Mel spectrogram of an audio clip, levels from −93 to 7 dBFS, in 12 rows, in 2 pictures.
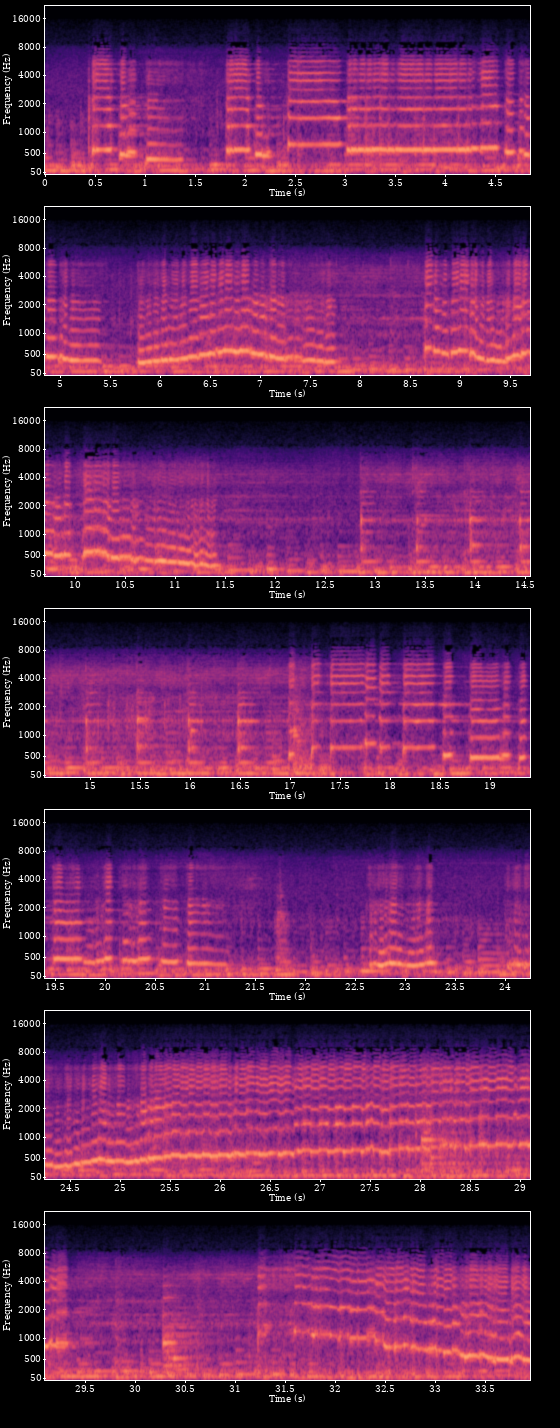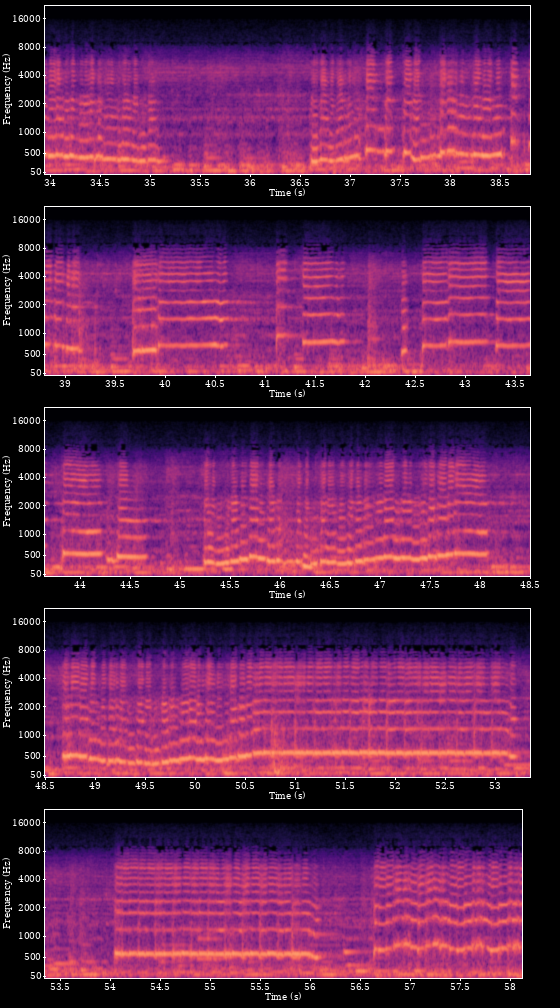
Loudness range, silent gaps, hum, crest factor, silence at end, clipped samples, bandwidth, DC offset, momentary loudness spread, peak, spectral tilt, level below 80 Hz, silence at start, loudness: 5 LU; none; none; 12 dB; 0 s; under 0.1%; 10.5 kHz; under 0.1%; 9 LU; -6 dBFS; -5 dB/octave; -38 dBFS; 0 s; -19 LUFS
